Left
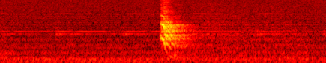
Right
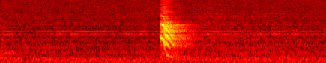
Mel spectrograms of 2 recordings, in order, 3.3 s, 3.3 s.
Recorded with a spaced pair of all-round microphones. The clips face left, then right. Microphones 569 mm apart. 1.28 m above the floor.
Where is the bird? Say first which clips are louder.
Right 4 dB; 75° right (ahead or behind), 1.2 m.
